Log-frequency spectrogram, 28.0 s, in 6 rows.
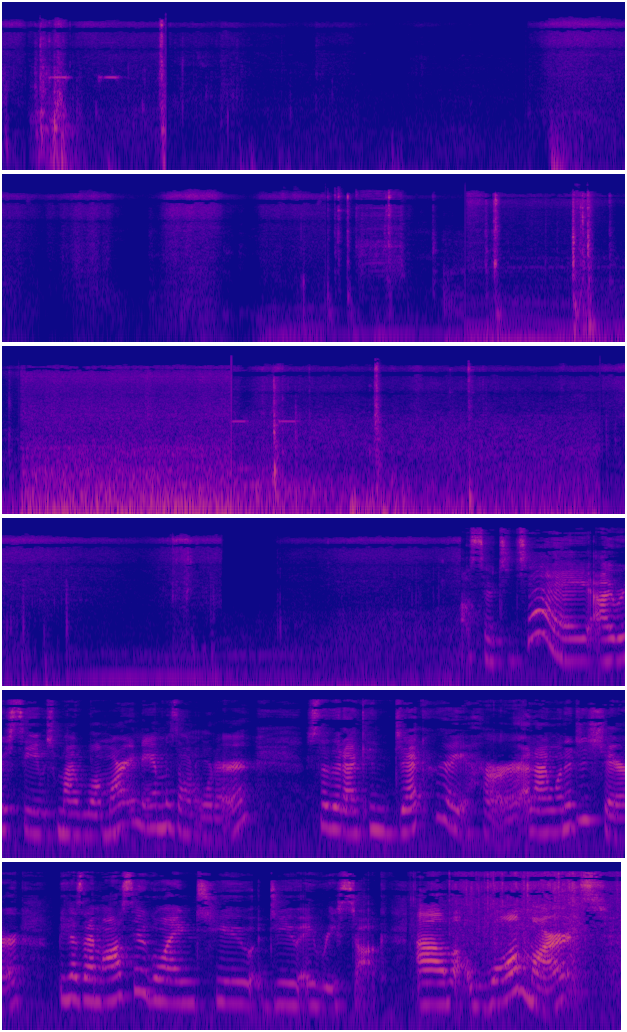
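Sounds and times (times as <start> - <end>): car engine rumble: 6.2 - 17.5.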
